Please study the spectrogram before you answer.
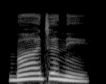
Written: ಭೂಜಾನಿ

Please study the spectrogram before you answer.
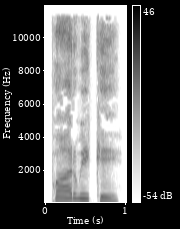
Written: ಪಾರ್ವಿಕೆ

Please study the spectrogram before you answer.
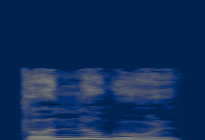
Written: ತೊನ್ನುಗೊಳ್

